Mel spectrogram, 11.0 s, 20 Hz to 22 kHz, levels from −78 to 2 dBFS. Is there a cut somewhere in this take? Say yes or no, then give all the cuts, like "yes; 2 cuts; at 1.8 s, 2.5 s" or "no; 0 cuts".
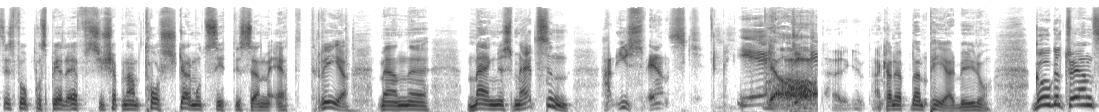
yes; 1 cut; at 8.2 s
